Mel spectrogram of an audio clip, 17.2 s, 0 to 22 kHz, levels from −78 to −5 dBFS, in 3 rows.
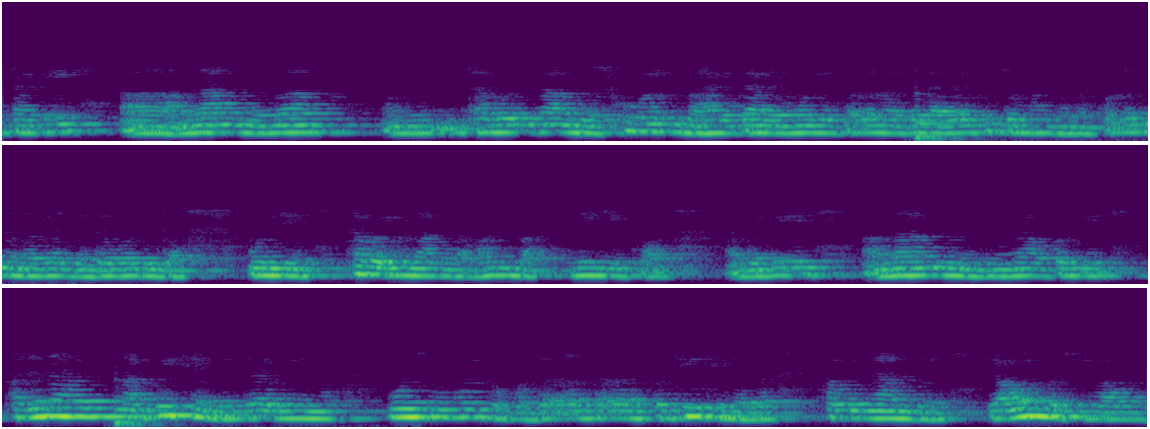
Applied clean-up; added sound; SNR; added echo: none; Bowed string instrument; 15 dB; reverberation time 0.5 s.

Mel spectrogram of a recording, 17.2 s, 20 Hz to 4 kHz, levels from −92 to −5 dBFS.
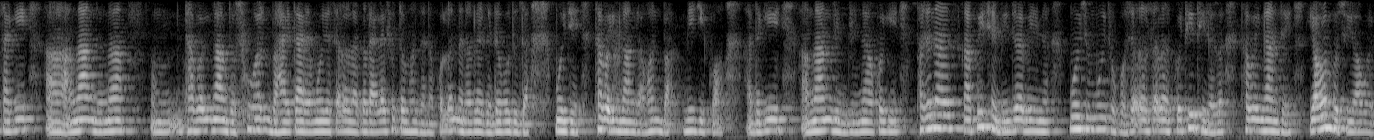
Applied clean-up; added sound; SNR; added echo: none; none; none; none.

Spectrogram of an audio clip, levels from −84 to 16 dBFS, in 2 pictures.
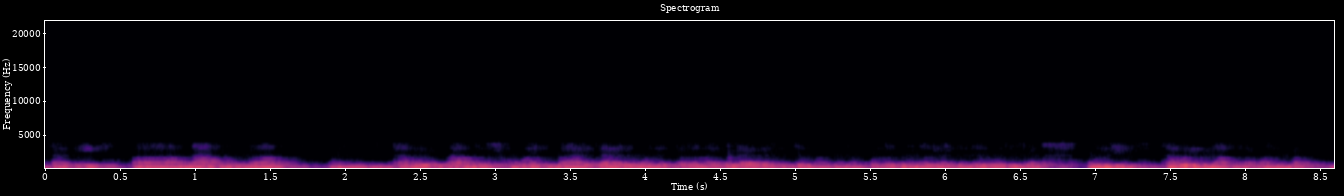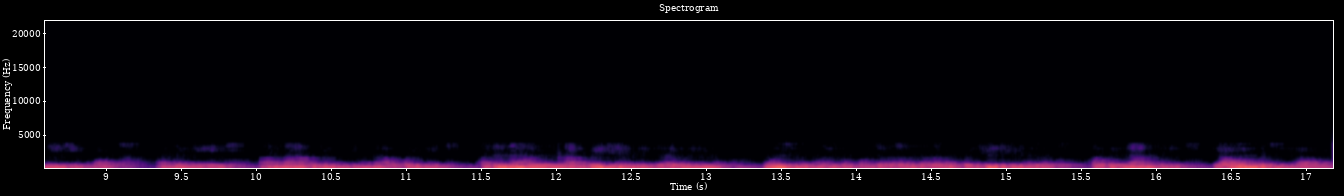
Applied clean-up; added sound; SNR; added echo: neural separator model SepFormer DNS4.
